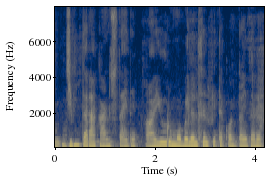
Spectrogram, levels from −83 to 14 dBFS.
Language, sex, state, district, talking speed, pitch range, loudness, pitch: Kannada, female, Karnataka, Mysore, 130 wpm, 185-200 Hz, -16 LUFS, 195 Hz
